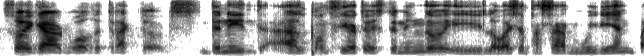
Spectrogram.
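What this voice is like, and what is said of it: Radio announcer voice. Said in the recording (Spanish): “también trabajo como locutor, entonces voy a poner mi, voz de locutor”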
